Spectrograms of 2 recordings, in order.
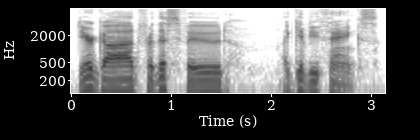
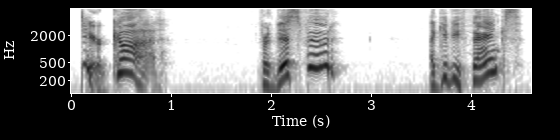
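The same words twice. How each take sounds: First: It is said in a sincere, earnest tone. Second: It is said in a sarcastic, mocking tone. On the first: The thanks is genuinely meant. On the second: The thanks is not really meant.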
